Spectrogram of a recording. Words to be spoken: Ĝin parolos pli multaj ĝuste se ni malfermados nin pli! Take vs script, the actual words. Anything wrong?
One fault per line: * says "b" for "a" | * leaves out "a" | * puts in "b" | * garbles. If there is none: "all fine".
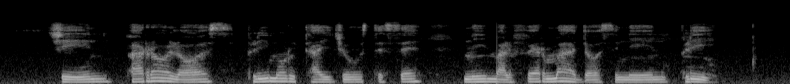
all fine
